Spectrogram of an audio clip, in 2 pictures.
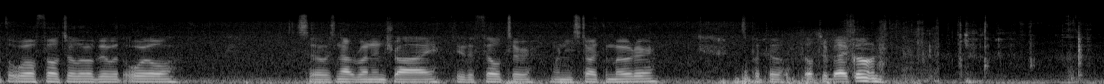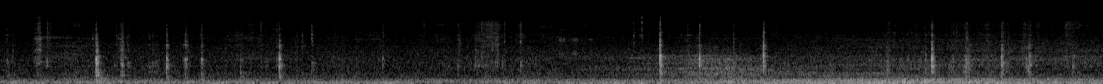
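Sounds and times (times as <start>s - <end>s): low background rumble: 0.0s - 22.0s
oil filter clicks and taps: 9.5s - 15.0s.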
